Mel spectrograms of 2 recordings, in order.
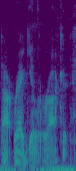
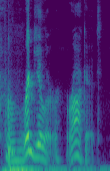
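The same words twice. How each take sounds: First: Much lower, softer throwaway; quiet aside. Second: Slow, deliberate stress on "Regular Rocket"; capitalized emphasis. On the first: Real, not acted. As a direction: drop it low and soft, as an aside. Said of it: "which I did capitalize". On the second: Shown as a demonstration. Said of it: "I did capitalize in my script".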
